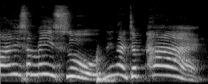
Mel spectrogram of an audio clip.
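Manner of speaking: mock indignant elder. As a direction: bristle like an offended relative. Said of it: "我说".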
